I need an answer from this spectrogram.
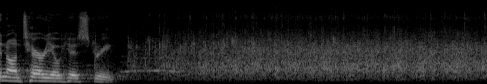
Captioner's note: applause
